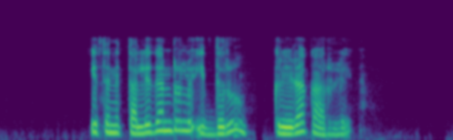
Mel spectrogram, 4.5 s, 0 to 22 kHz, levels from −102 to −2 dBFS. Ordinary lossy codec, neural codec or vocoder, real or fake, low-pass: none; codec, 16 kHz, 16 kbps, FunCodec, trained on Chinese and English, 50 frames a second; fake; 7.2 kHz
